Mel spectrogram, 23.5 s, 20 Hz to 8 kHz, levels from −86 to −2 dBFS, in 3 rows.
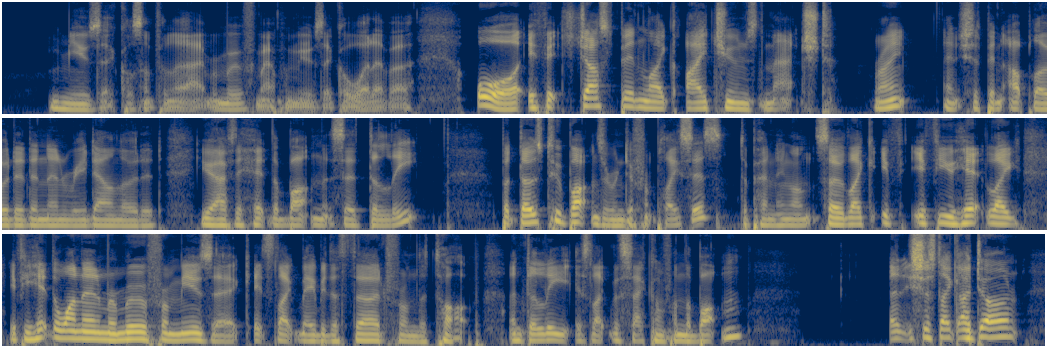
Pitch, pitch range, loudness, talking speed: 120 Hz, 110-140 Hz, -24 LUFS, 220 wpm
